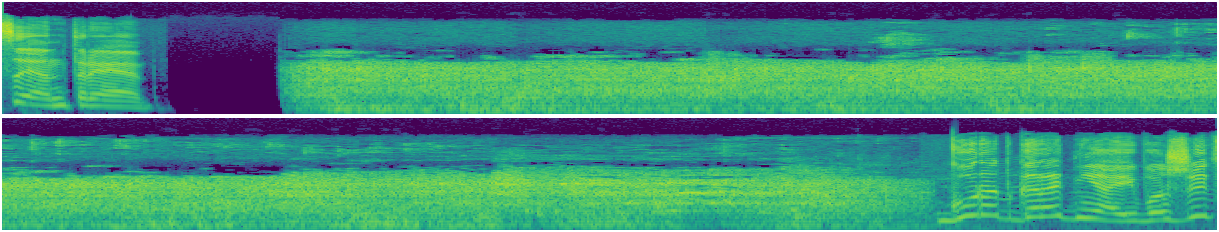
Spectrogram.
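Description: Wind roars loudly outdoors.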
